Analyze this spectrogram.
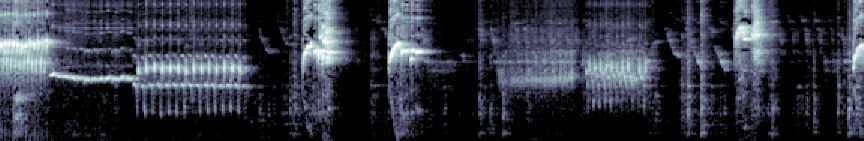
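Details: Singing canary used to stimulate hens for breeding delivers varied tours: fast pulsed rolls at several pitches, bright rising whistles, and sharp high chips alternating with short pauses.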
